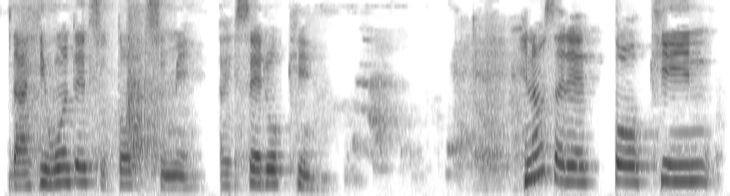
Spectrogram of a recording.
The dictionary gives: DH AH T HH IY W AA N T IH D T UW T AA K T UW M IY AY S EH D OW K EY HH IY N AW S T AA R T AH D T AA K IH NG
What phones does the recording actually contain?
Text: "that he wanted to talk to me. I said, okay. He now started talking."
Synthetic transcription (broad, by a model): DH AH T HH IY W AA N T IH D T UW T AA K T UW M IY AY S EH D OW K EY HH IY N AW S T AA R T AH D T AA K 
